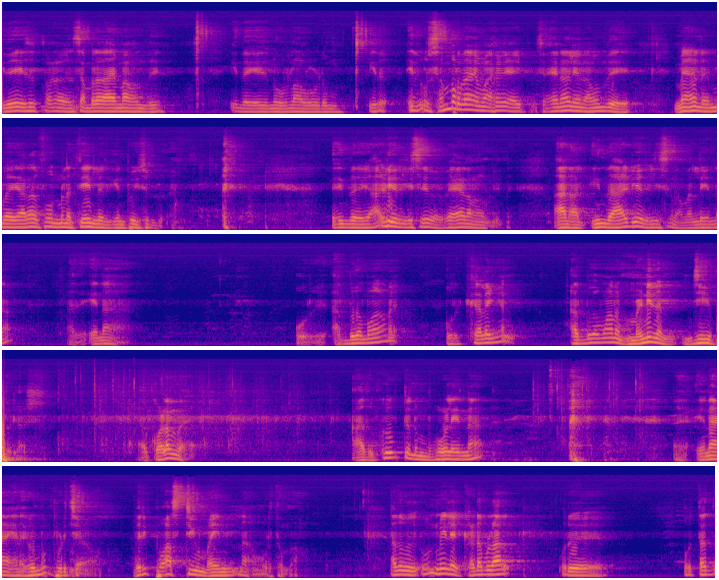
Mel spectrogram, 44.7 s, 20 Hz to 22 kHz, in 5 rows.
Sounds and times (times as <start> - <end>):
Male speech, man speaking: 0.0 - 2.1, 2.9 - 11.1, 13.1 - 18.1, 18.7 - 19.5, 21.5 - 24.4, 25.0 - 27.4, 28.5 - 29.2, 31.2 - 33.0, 35.2 - 39.6, 40.6 - 43.4, 44.3 - 44.6
Narration, monologue: 0.0 - 44.6.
